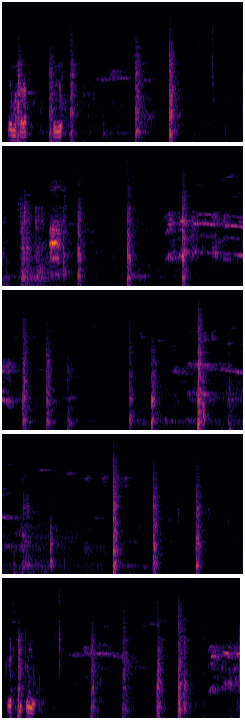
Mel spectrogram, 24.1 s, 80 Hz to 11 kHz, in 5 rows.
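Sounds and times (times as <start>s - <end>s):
rooster crowing: 1.9s - 3.0s, 8.0s - 10.1s, 13.0s - 15.2s, 20.6s - 21.9s, 23.4s - 24.0s.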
